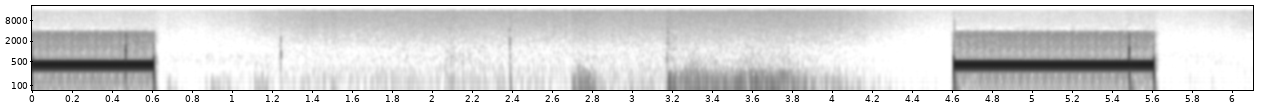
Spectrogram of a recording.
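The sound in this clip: A telephone ringback tone sounds while a call is being placed: two steady, low-pitched tone bursts separated by a long silence, with only a faint low rustle in the gap.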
